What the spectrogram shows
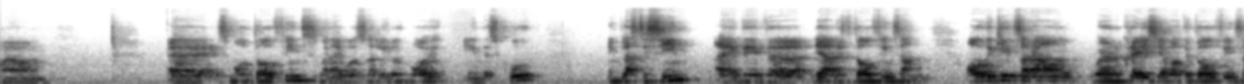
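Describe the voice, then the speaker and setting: A man from Colombia answers interview questions in a modest, halting way, with lots of fillers and restarts. His voice is heard from a distance in an echoey room. A faint hiss sits under the recording. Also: mid-range voice. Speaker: guest sculptor.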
